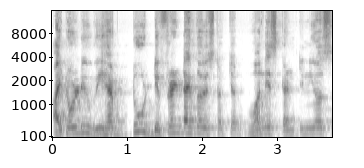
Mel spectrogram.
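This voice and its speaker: A man speaks at a moderate pace in a high pitch. Room echo is audible. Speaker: professor of mechanical engineering. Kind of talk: lecture. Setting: video call. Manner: halting.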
